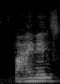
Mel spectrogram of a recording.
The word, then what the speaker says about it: finance: 여러분, finance 할 때 F 발음이 나오면 여러분 아랫입술을 윗니로 한번 긁어줘야 되죠. finance condition.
